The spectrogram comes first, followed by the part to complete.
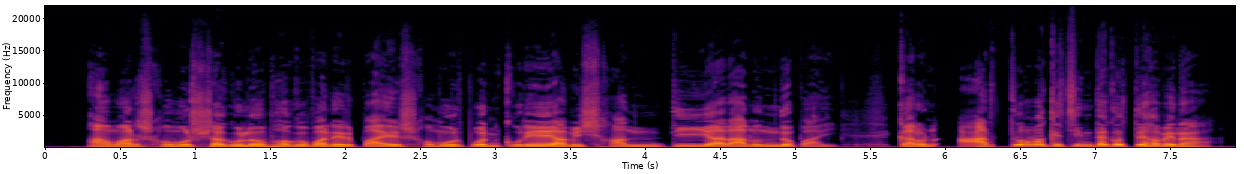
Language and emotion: Bengali, happy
